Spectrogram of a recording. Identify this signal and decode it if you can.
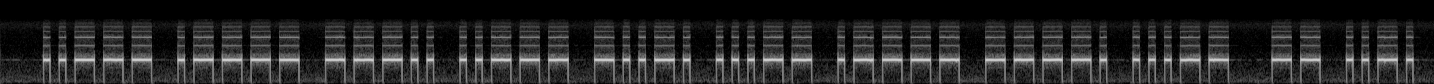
Morse code, heard as a keyed tone, about 15 wpm, 1170 Hz. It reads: 2182/3193 MF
